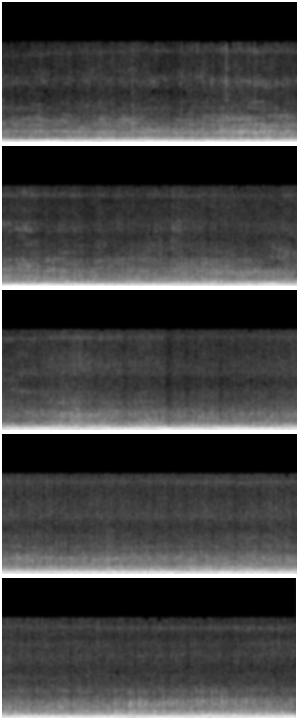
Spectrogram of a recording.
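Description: A road roller's diesel engine rumbles steadily close by.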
